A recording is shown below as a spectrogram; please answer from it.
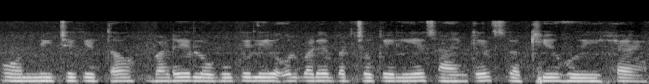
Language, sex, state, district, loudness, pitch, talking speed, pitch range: Hindi, female, Rajasthan, Bikaner, -14 LUFS, 160 Hz, 150 wpm, 155-165 Hz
